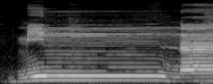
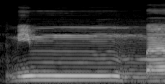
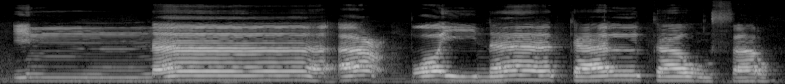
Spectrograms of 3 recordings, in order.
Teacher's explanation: Halaman 9 ini terkait dengan nun atau mim yang bertasydid. Nun dan mim yang bertasydid dibaca dengungnya lama ditahan.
